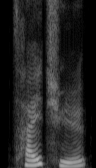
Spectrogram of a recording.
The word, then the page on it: 采取: cǎi qǔ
